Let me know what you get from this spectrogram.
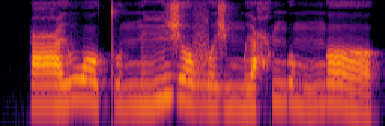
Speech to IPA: ʕ ɪ β ɔ tʷ ə n ĩ ʒ ʌ v ə ʒ m ɪ ħ ŋ ʊ m ŋ ʌ

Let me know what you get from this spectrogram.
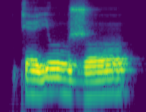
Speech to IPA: k e j u ʒ o

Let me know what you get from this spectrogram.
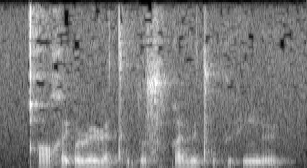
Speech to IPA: qʰ ɔ χ i ʔ o ɭ ɨ ɭ ɛ tʰ ɨ b l o s ɔ̤ q i ð ɨ tʰ u k ɨ h i ŋ ɘ

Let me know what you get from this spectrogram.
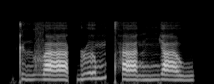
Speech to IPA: ʈ ɨ˨˩˨ v aː˨˩ k̚ ɹ ə˧˥ m t̪ʰ a˨˩ n ɲ a˨˩ w

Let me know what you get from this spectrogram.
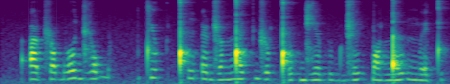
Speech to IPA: ʔ a ʈ͡ʂ ɔ b o d͡ʑ o b | tʲ o k ǃʰ i ʔ e ɖ͡ʐ ɤ ŋ͡ǃ e k ɖ͡ʐ u ǃʼ ɯ ʔ d͡ʑ e p i b ɖ͡ʐ i k͡p ɔ ŋ͡ǃ u ŋ͡m e tʲ

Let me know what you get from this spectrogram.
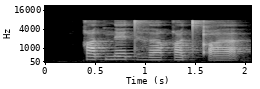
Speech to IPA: q ɐ˦ t n ɛ˦ t ɦ ɐ˨ q ʏ˨ t qʼ a˨

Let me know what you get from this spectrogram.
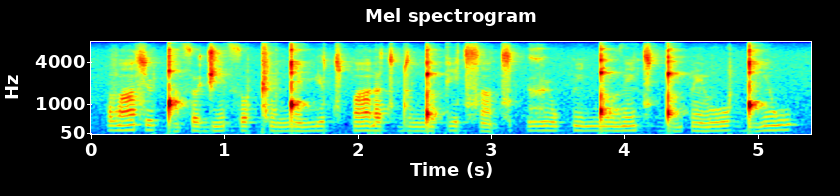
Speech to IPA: β ã s ʉ ɡ͡ǃ ɐ̃ θ ɵ d͡ʒ ĩ θ o ǁ ũ ŋ͡ǃ ẽ mʲ u t͡s p ã ɾ ɐ t͡s d u ŋ͡ǃ u k i t͡s s ã t͡s | ɣ ʉ w p ĩ ŋ͡ǃ ũ ð ĩ t͡s ɡ͡ǃ ũ p ẽ β u ɡ͡ǃ ĩ w

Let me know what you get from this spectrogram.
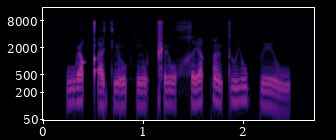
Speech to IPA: w ʏ qʼ ɪ tʲ õ w h ĩ w ǁ ʏ w χ i q ĩ tʷ i w p ɪ w

